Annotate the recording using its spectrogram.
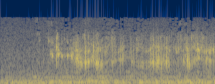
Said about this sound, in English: Now unscrew the top. That's it. Now pour it into the cocoa.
